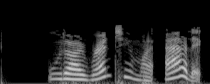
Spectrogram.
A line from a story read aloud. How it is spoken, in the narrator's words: stammered Barton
